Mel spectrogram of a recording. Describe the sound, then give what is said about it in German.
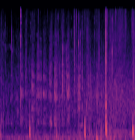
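A black Australian Shepherd dog pants in quick, rhythmic breaths while out walking down the Saale valley from Hammelburg, Germany, with a few sharp taps and clicks scattered through the short stretch of heavy breathing. “ein schwarzer Australian Shepherd, der gerne mit unterwegs ist.”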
